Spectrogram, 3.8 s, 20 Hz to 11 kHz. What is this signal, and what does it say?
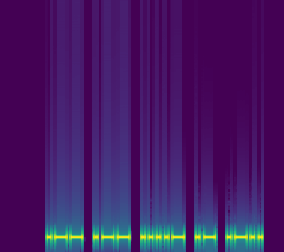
Morse code, heard as a keyed tone, about 21 wpm, 700 Hz. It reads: WW4AL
